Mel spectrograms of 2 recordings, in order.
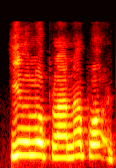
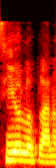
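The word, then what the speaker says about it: Coeloplana: আর যখন সি উচ্চারণ হয় তখন উচ্চারণ হয় হচ্ছে ক, কিওলোপ্লানা। ঠিক আছে, বা যায় সিওলোপ্লানা উচ্চারণ করতে পারলে করতে পারো, সমস্যা নেই, বাট নাম মনে রাখতে হবে।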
